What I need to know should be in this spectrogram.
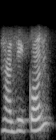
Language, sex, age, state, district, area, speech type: Hindi, female, 45-60, Madhya Pradesh, Bhopal, urban, conversation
